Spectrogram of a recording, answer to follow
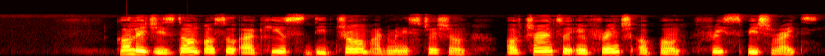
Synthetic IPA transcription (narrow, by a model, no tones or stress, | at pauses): kʰɔlid͡ʒizdɔ̃nɔlsoʔakʰjuzðidɹɔ̃mʔa̰dministɹeʃɔ̃n | ɔftʰɹ̥aɪɪ̃ŋtʰuʔɛ̃ɱfɹɛ̃nd͡ʒəpɔ̃n | fɹispiʃɹaɪts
